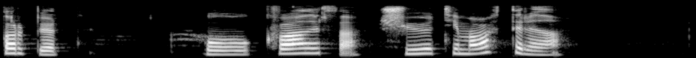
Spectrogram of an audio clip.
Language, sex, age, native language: Icelandic, female, 30-39, Icelandic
